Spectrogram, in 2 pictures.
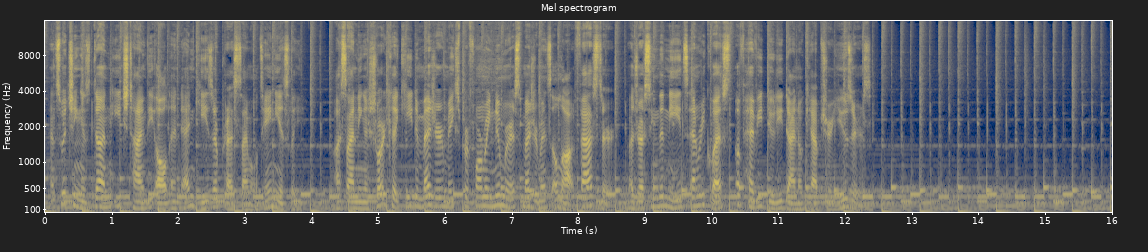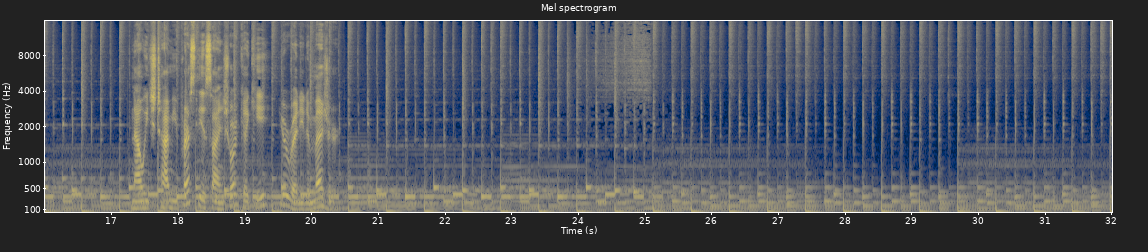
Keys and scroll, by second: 1.5 alt+n, 18.2 F4, 22.3 F4.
